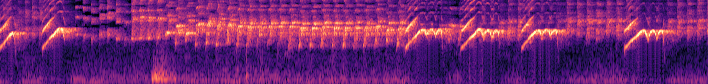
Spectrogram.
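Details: An Asian pied starling in full tutor song for training songbirds delivers a dense, continuous harsh rattle under repeated sharp upward whistles about once a second.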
